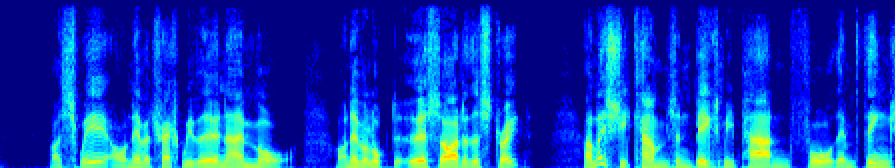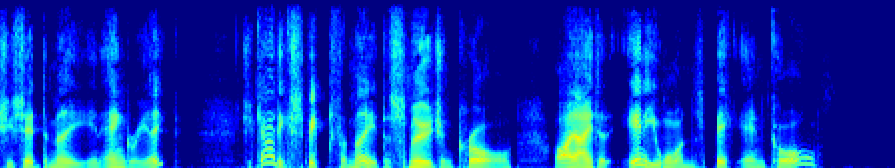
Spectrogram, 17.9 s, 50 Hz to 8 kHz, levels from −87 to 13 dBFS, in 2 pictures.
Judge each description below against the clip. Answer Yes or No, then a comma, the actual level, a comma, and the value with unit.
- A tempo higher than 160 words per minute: Yes, average, 175 wpm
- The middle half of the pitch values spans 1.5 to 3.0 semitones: No, average, 4.6 semitones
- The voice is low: Yes, low, 125 Hz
